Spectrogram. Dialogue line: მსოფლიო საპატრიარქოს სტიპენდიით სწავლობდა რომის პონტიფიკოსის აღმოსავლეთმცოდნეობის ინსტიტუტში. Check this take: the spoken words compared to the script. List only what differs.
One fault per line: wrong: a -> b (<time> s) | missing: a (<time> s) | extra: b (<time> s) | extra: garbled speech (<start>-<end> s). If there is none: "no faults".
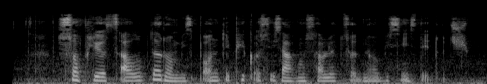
missing: საპატრიარქოს სტიპენდიით (1.0 s)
